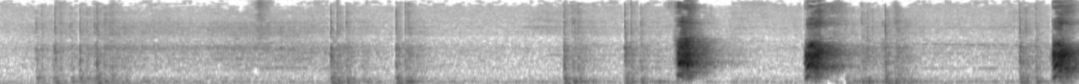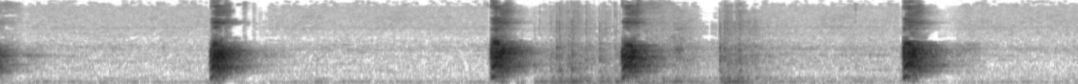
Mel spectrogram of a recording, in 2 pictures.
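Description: A Pomeranian barking in single sharp barks, about eight loud ones spaced one to two seconds apart starting about five seconds in, with softer short barks before them.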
